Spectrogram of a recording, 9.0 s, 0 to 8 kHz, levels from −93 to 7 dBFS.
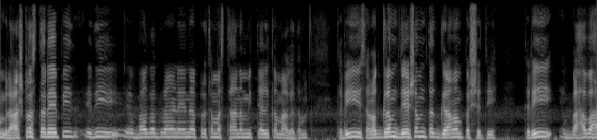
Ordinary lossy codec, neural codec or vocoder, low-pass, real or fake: none; none; none; real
